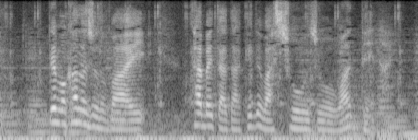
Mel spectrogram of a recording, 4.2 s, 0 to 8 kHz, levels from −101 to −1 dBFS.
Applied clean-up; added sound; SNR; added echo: none; Clock; 8 dB; none.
